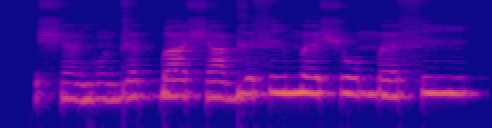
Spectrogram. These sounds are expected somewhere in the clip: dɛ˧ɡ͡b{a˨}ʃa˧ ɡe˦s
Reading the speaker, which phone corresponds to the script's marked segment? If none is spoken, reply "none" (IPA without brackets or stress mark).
a˦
